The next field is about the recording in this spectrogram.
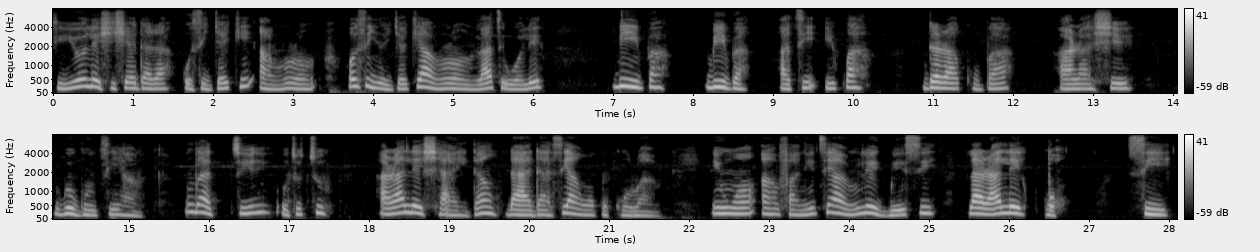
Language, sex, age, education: Yoruba, female, 30-45, tertiary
